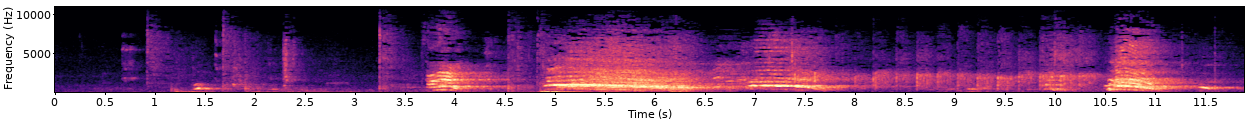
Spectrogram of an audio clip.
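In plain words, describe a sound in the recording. Players kick a ball with sharp thuds in a large echoing hall.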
